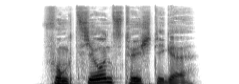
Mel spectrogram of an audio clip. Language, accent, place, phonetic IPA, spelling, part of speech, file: German, Germany, Berlin, [fʊŋkˈt͡si̯oːnsˌtʏçtɪɡə], funktionstüchtige, adjective, De-funktionstüchtige.ogg
- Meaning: inflection of funktionstüchtig: 1. strong/mixed nominative/accusative feminine singular 2. strong nominative/accusative plural 3. weak nominative all-gender singular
